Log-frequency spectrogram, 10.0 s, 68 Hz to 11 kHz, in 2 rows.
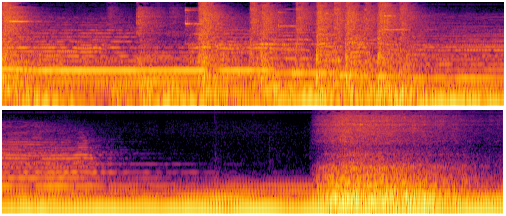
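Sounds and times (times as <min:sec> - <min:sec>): brass band holding chord: 0:00.0 - 0:06.8.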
